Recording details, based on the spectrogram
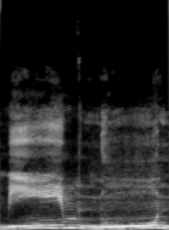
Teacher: जब हम मीम पढ़ते हैं तो हमारी नाक में है ना आवाज घूमती है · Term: गुन्ना की हालत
